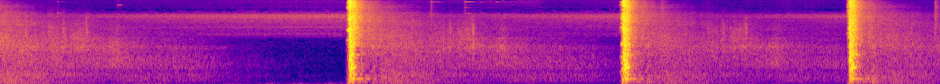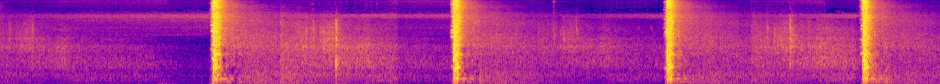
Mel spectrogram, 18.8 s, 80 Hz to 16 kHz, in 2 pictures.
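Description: A Romanian MD63 rifle fires single shots downrange outdoors, eight sharp loud cracks spaced a couple of seconds apart, each followed by a short fading echo.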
